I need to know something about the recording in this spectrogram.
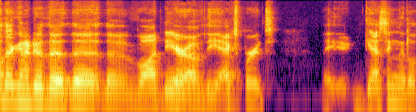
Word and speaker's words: voir dire: It's not Vardur. Well, see, I was going to say, that's how you can tell that Jeff's getting tired. He said voir dire properly.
